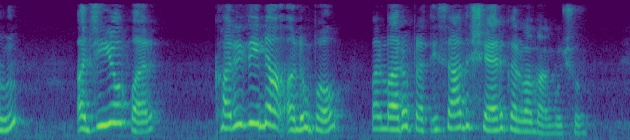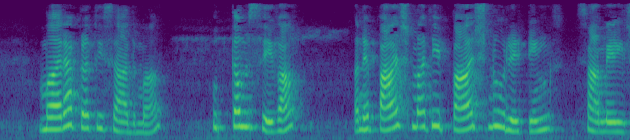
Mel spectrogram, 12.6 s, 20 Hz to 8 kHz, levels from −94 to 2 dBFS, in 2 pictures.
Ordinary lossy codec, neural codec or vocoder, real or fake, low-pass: MP3, 48 kbps; codec, 16 kHz, 8 kbps, FunCodec, trained on LibriTTS, 25 frames a second; fake; 7.2 kHz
